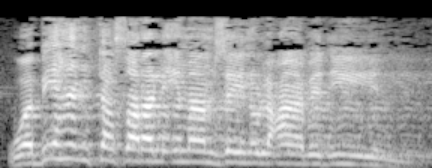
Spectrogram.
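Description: A man preaching a mourning sermon, telling the story dramatically, dropping to low murmurs and rising to cries. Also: animated, a little fast, pushed and bright, echoey room, highs cut off.

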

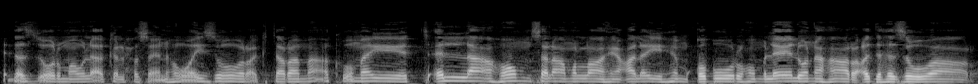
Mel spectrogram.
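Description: A man with an Iraqi accent preaching a mourning sermon, swinging from loud to hushed and sometimes breaking into a chant. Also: medium pitch, little pitch movement, moderate pace, gravelly, hardly any pauses, highs cut off.

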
